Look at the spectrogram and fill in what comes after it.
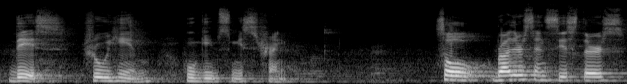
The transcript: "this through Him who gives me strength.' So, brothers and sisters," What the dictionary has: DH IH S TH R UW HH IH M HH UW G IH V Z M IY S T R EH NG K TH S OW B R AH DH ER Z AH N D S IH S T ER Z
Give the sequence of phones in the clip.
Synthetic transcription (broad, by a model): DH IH S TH R UW HH IH M HH UW G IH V S M IY S T R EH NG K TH S OW B R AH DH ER S AH N D S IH S T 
